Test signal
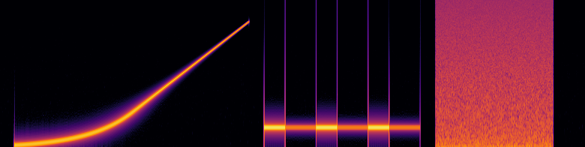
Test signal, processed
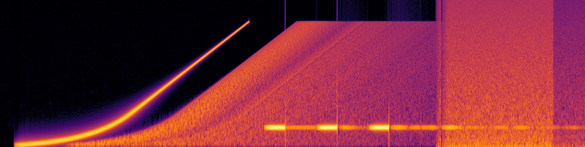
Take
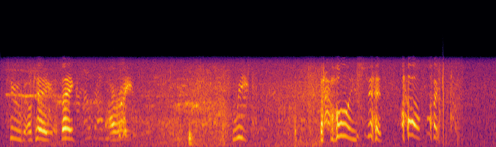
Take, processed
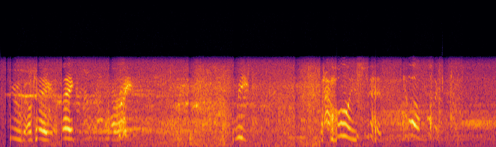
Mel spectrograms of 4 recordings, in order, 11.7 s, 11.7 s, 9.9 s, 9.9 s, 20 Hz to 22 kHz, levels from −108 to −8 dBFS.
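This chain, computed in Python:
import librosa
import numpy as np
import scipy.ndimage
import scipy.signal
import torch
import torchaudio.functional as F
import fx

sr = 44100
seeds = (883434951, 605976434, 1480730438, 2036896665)

y = fx.auto_swell(x, sr, attack_ms=150.0)
y = fx.echo_diffused(y, sr, ms=1307, feedback_pct=47, wet_db=-13.5)
y = F.gain(torch.from_numpy(y), 3.5).numpy()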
